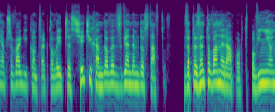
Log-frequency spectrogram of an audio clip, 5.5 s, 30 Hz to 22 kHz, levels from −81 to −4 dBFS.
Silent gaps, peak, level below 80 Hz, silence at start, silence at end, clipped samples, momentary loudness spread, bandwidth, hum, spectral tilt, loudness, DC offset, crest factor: 3.44-3.68 s; -2 dBFS; -64 dBFS; 0 s; 0 s; under 0.1%; 9 LU; 16.5 kHz; none; -4 dB/octave; -18 LUFS; under 0.1%; 18 dB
